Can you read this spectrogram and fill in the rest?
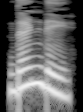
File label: "ದಂಡೆ", Kannada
